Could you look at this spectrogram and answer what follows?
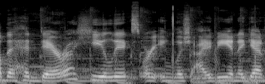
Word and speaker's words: Hedera helix: what you call the hedera helix or English ivy and again for those that are watching my video for the first time I always mispronounce how to say hadera Helix to hedra Helix just because when I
